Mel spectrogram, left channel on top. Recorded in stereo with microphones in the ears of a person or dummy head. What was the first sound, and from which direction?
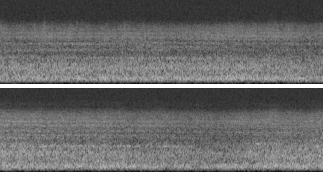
Only background noise.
